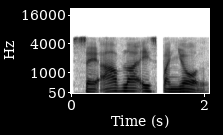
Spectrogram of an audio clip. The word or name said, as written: se habla espanol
